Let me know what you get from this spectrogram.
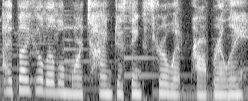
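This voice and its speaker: A woman as a high-voiced, friendly anime senior schoolgirl. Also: quick pace, a little mellow, soft background music, natural voice. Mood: thoughtful. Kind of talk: anime fandub radio play.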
